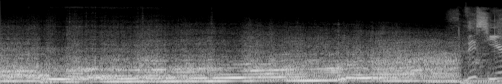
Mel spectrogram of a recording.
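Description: A modified Tesla Model 3 race car with a real engine-style sound and transmission howls loudly on a racetrack, its pitch climbing through several gear changes before a final rapid rev.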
